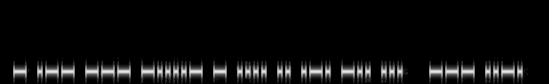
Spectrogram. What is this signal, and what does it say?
Morse code, heard as a keyed tone, about 30 wpm, 600 Hz. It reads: TWO-THIRDS OF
